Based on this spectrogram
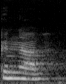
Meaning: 1. to go 2. to go away, to leave, to depart 3. to go out 4. to attend, to go (e.g., school) 5. to go into, to enter 6. to be buried, to be thrust, to sink 7. to pass, to pass through, to go through
- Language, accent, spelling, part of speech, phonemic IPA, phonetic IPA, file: Armenian, Eastern Armenian, գնալ, verb, /ɡəˈnɑl/, [ɡənɑ́l], Hy-գնալ.ogg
